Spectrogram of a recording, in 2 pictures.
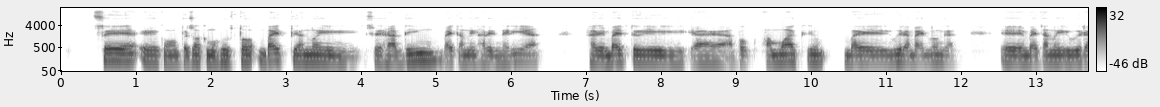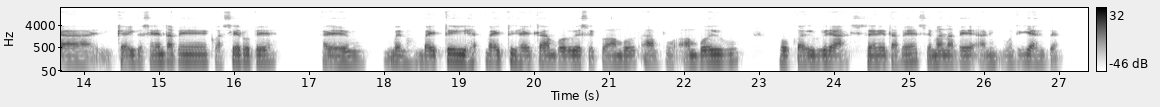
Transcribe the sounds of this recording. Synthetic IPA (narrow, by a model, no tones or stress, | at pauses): seekoopes̬okomõɦust̪ombaet̪ɨanõĩseɦad̪inba̰et̪ɨanõĩɦaɾenẽɾia | haɾembaet̪ɨ | aa̰po | ãmũakʰɨ | mbaeɨwɨɾambaenõŋɡa | embaet̪anõj̃ɨwɨɾaḭka̰iwesẽɾẽt̪apekʷa̰seɾope | ha̰ʔe | bwenombaet̪ɨjmbaet̪ɨɦaet̪amboeβeseko̰aapoã̰mboeβu | hokʷa̰ʔɨ̰wɨɾasẽɾ̃ẽt̪apesemãnãpeã̰nĩõt̪̬id͡ʒahɨpḛ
